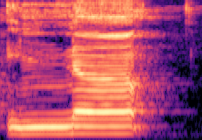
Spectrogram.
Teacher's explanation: الف زیر نون، ان نون زبر نا، انا، یہ نون کے اوپر 3 کی غیر اور اشاد ہے، تو اس کو اپنے مخرج میں سختی سے پڑھیں گے اور اس کو نون کو ڈبل پڑھیں گے، اور شاد ہونے کی وجہ سے اس کے اوپر 2 حرکت کے برابر غنہ کریں گے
